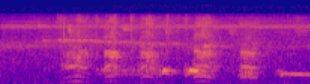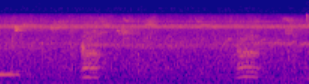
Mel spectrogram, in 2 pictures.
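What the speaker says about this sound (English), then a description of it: "So that sounds like an ibis to me." Faint, scattered calls of an ibis sound in a short series of hoarse, croaking notes over a low background hum, with a final call after a pause.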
